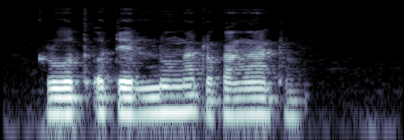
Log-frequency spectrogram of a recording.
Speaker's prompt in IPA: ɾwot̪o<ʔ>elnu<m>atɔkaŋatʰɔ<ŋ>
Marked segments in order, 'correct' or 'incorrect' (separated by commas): incorrect, incorrect, incorrect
